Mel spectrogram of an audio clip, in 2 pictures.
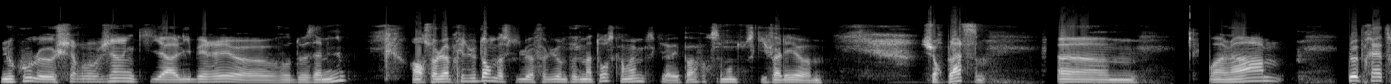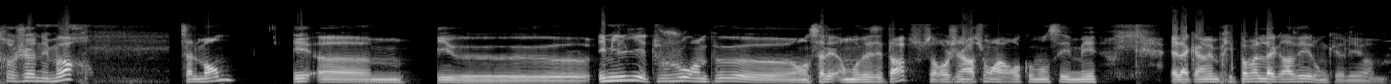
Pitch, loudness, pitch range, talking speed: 120 Hz, -19 LUFS, 110-135 Hz, 180 wpm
